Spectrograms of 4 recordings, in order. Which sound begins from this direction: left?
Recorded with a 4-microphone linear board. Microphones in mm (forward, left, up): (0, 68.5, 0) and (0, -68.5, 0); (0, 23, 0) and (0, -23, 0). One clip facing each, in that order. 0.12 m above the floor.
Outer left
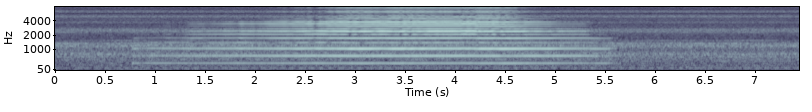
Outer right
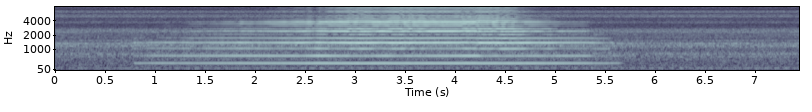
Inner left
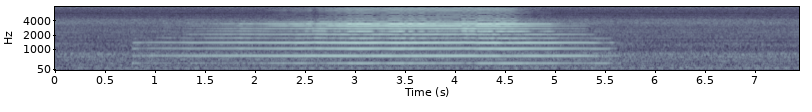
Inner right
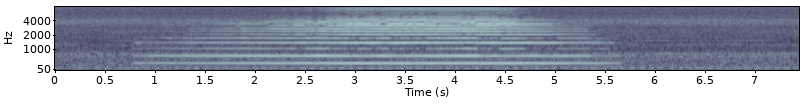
A trumpet, at 0.8 s.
